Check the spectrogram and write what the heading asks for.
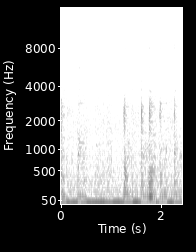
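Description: Faint, quick clicks of a stylus tip tapping a tablet's glass screen while handwriting, several in a row in the second half.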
